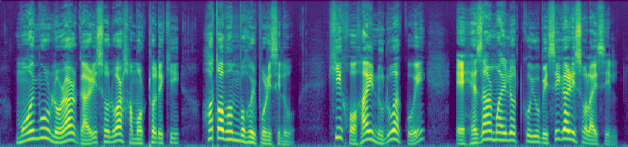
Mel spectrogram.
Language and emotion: Assamese, surprised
